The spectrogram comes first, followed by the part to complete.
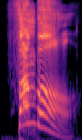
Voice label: Fumble, announcer, male, football; Sports, umpire, coach; VoiceBox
